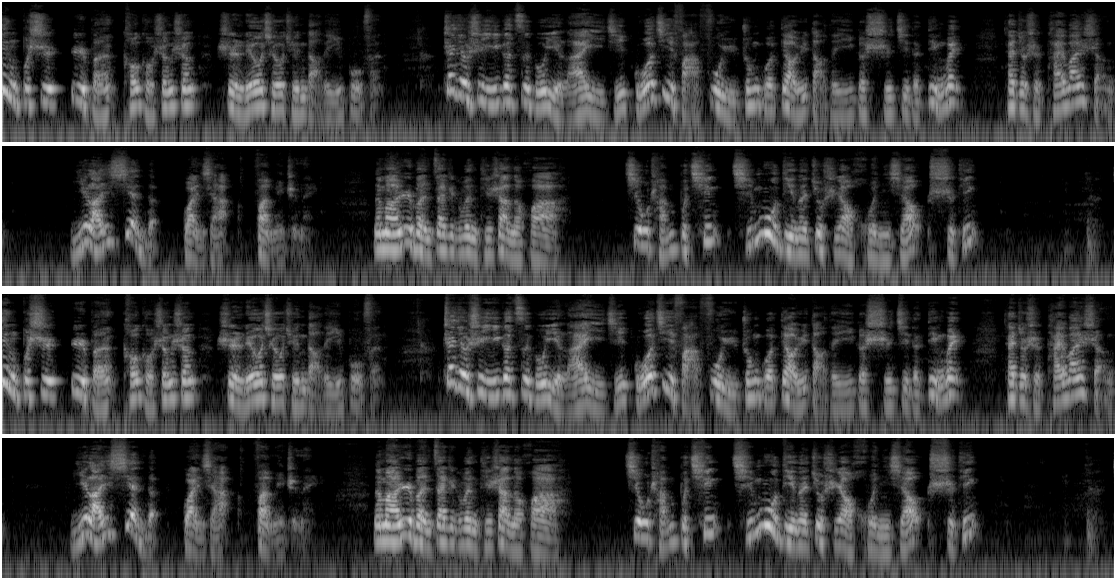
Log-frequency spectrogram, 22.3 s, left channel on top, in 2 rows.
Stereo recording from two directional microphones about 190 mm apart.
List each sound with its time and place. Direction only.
0.0 s speech: 10° left (ahead or behind)
12.9 s speech: 10° left (ahead or behind)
